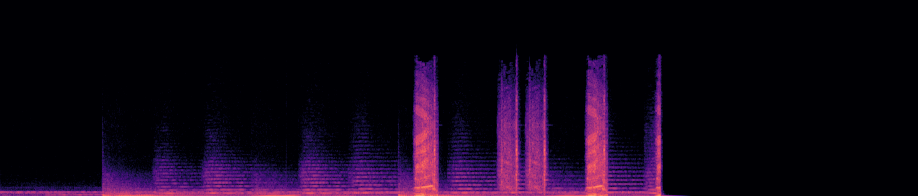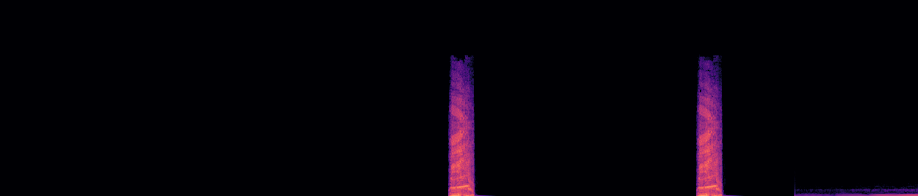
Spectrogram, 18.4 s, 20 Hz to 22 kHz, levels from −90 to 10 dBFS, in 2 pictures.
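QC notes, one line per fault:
5.95–5.97 s, damaged data in a compressed stream: a brief glitch lasting about 22 ms. Part of the compressed data at this point was corrupted, so the decoder misread or discarded the affected frames, lost sync and searched for the next valid frame header. The garbled output before resynchronising makes the blip.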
